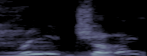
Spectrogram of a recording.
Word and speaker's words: Regina: Regina. Uh-huh. It sounds like they say it's a city that rhymes with fun.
